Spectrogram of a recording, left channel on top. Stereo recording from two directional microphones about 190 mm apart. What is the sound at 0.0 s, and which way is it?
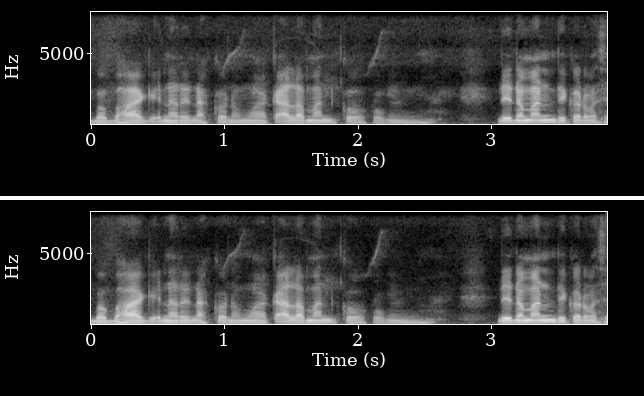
Speech, 25° right (ahead or behind).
